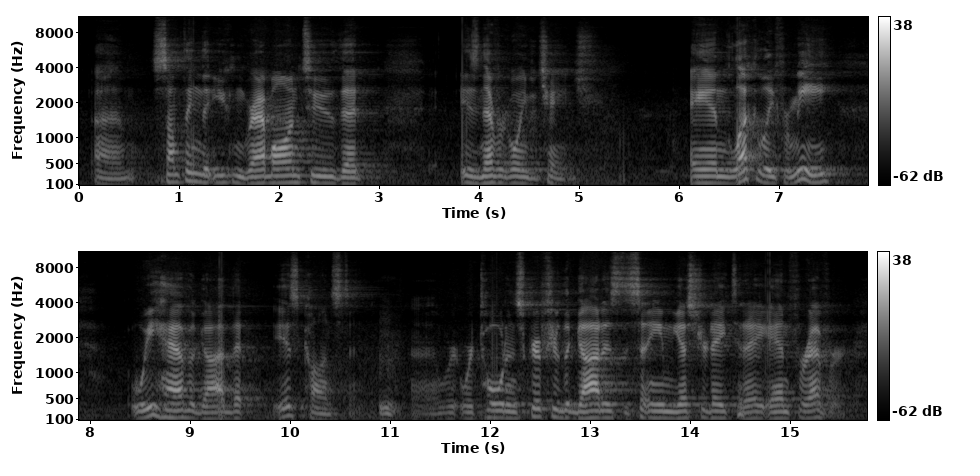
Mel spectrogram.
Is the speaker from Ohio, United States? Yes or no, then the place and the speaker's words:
yes; Eastern Ohio, United States; moved away as an adult; also born or lived in Knoxville, Tennessee; now in Indiana, United States; I'm originally from Eastern Ohio, over by where Pennsylvania, Ohio, and West Virginia all kind of have that little tri state area.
